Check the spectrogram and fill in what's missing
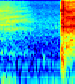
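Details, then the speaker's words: Quiet room tone, then one sudden, loud, harsh single cough from an adult man recording a podcast. "Which, if you listen to this podcast, I'm going to cough again. Excuse me. Excuse me, y'all. Coughing means it's time to play another song."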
